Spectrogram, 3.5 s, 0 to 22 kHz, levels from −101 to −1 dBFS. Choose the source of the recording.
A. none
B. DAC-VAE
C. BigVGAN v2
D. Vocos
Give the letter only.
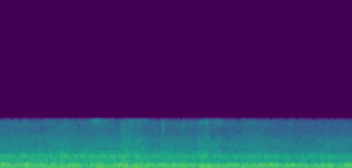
A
